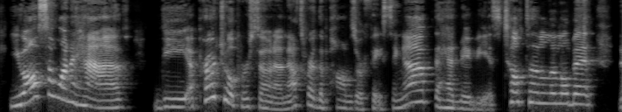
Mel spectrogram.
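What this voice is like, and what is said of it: Rising, upward-curling intonation. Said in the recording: “Notice how my voice has changed. It's curling up now.”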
